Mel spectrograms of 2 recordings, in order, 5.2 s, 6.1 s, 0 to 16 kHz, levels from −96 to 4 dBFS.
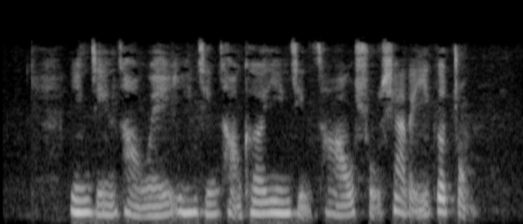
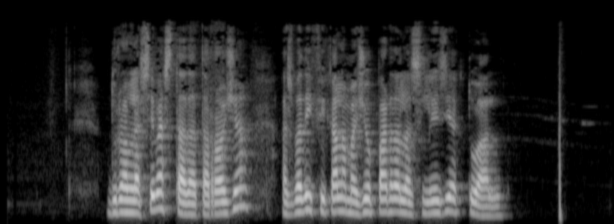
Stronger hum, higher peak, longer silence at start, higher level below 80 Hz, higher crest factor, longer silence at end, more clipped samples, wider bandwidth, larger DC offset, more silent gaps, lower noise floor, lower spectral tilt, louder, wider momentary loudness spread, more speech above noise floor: neither; second, -14 dBFS vs -8 dBFS; second, 0.45 s vs 1.1 s; first, -66 dBFS vs -78 dBFS; about the same, 18 dB vs 18 dB; about the same, 0.45 s vs 0.5 s; neither; second, 8.4 kHz vs 11 kHz; neither; neither; second, -58 dBFS vs -72 dBFS; about the same, -4 dB/octave vs -4.5 dB/octave; second, -31 LUFS vs -25 LUFS; second, 7 LU vs 15 LU; second, 27 dB vs 48 dB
